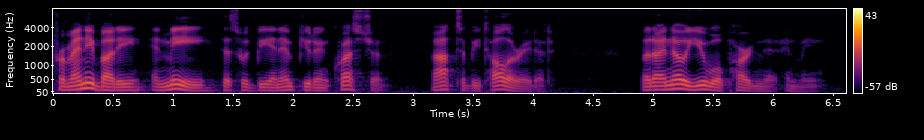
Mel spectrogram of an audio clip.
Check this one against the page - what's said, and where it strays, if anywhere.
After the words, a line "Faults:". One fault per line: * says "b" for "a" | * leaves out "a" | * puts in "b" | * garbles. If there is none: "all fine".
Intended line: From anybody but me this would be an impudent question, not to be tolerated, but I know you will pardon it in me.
From anybody and me this would be an impudent question, not to be tolerated, but I know you will pardon it in me.
Faults:
* says "and" for "but"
